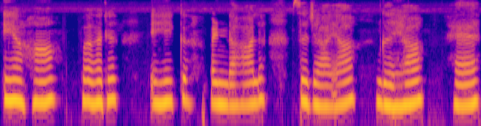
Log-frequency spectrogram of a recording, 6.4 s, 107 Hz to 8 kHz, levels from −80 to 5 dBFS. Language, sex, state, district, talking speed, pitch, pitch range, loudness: Hindi, female, Punjab, Pathankot, 65 wpm, 250 Hz, 235-260 Hz, -14 LUFS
